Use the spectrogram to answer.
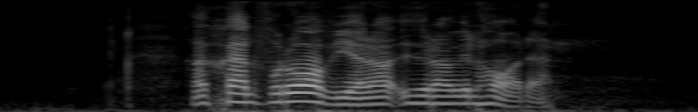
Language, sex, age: Swedish, male, 35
